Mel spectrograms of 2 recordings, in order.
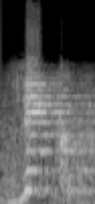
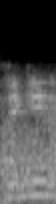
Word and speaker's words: যিকর: যিকর, ফিকর, শুকর। কয়টা? যিকর, ফিকর, শুকর। যেটা বাংলাতে আপনারা ভুল বলেন, জিকির, ফিকির, শুকর।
